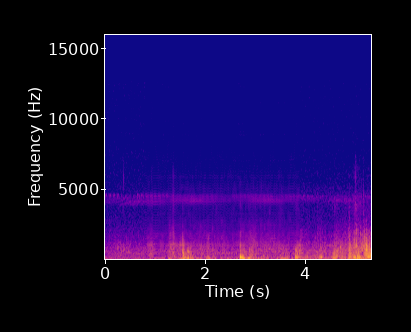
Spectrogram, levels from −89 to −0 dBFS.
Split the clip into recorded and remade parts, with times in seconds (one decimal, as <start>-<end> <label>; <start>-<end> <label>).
0.0-0.8 recorded; 0.8-3.9 remade; 3.9-5.3 recorded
